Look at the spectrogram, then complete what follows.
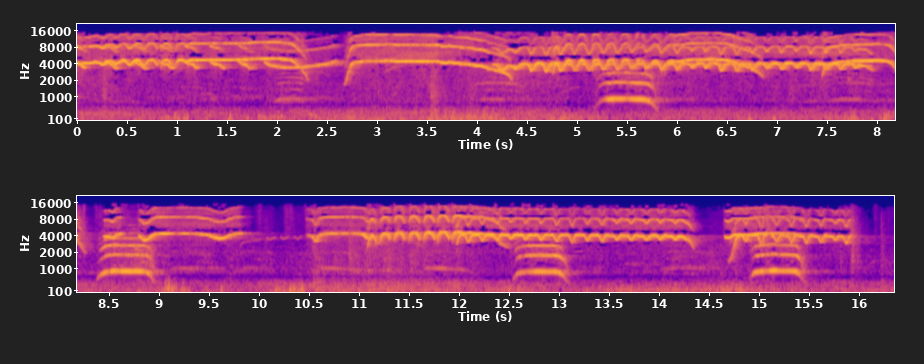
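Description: Pigeon fanciers whistling loudly at their flying pigeons. A high, warbling, trilling whistle is held for several seconds at a time and breaks off briefly a few times, and short lower whistled notes cut in four times.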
